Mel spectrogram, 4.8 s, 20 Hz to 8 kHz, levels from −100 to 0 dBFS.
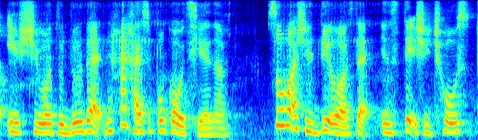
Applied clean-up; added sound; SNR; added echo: neural separator model SepFormer DNS4.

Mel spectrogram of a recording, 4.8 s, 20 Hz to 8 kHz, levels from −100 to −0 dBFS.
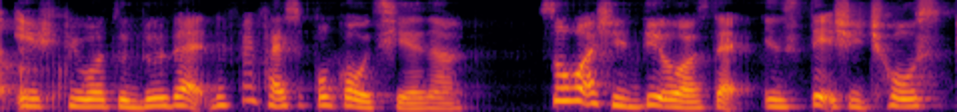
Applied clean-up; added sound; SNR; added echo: neural mask model DeepFilterNet 3.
